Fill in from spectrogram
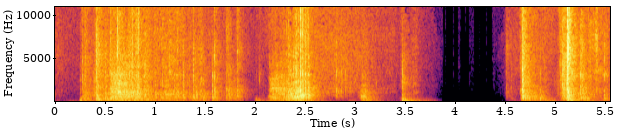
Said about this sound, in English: The tattered white door at the end of the hall opens to a staircase.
